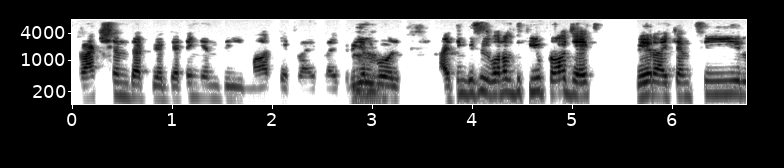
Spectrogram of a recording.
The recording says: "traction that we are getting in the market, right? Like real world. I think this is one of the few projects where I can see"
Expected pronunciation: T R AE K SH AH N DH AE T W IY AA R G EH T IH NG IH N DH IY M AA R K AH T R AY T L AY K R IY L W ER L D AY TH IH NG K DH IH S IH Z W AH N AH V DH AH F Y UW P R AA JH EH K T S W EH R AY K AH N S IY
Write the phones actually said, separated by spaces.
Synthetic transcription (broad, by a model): T R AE K SH AH N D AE T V IY AA R G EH T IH NG IH N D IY M AA R K AH T L AY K L AY K R IY L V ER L D AY T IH NG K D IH S IH Z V AH N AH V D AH F Y UW P R AA JH EH K T S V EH R AY K AH N S IY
